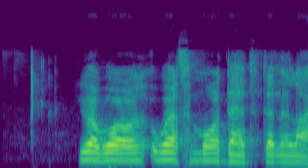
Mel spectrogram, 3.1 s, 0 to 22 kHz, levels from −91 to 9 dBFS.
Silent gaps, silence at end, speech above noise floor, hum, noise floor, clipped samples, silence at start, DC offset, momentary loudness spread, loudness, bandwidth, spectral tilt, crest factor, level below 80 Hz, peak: none; 0 s; 23 dB; none; -41 dBFS; under 0.1%; 0.8 s; under 0.1%; 23 LU; -18 LUFS; 7.6 kHz; -6.5 dB/octave; 18 dB; -60 dBFS; -2 dBFS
